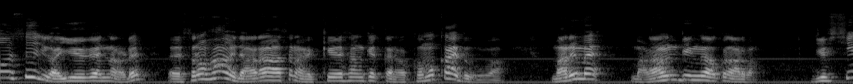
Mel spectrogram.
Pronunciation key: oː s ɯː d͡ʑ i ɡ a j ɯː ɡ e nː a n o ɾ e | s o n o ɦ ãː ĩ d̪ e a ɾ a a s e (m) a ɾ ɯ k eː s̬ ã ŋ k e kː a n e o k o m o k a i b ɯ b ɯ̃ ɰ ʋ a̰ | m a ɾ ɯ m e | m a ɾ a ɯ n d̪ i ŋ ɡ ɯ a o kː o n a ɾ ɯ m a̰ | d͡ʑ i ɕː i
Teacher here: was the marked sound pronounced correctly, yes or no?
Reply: no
